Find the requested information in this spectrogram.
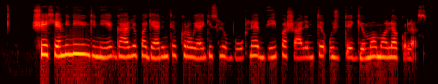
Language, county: Lithuanian, Šiauliai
